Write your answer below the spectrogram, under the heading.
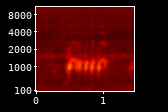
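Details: Zebra dove of a local type, kept for training other birds: one short trill-like run of five or six soft, rounded coos in quick succession, then a faint closing note.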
